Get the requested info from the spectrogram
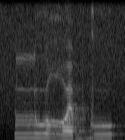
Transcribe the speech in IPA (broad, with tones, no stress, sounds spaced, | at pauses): lː u˧ ʁʷ ɛ˧ b ɡ u˥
